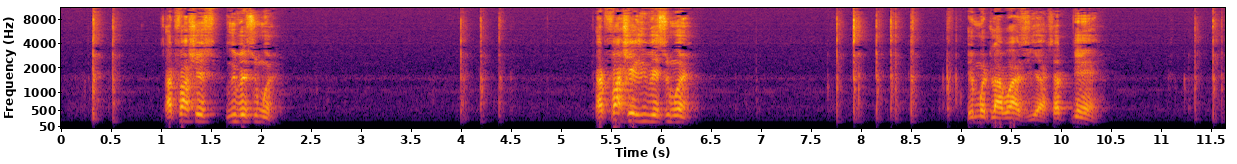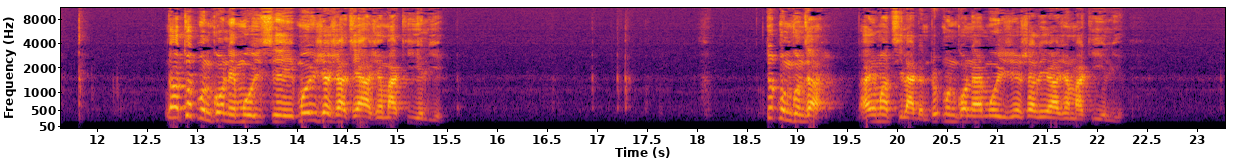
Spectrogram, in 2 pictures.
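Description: A man speaks close by in short bursts, with animation.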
